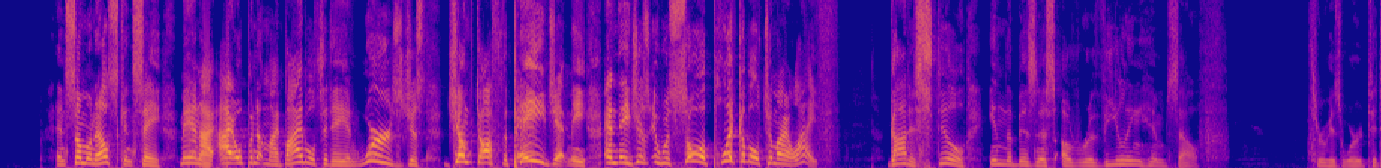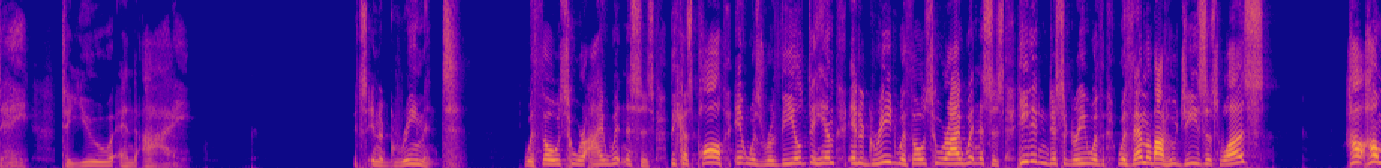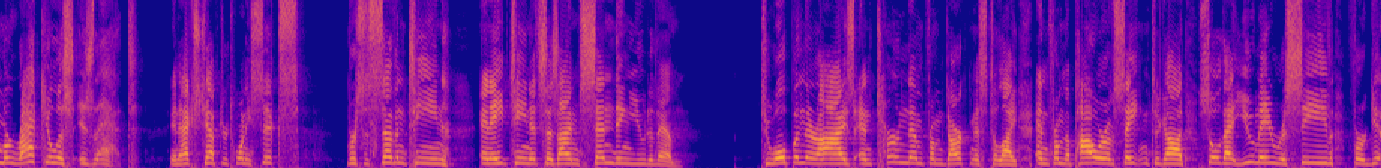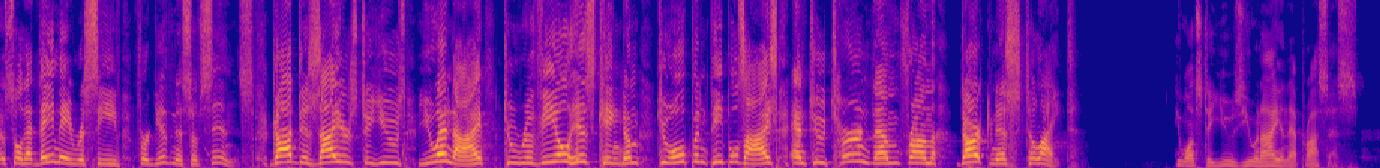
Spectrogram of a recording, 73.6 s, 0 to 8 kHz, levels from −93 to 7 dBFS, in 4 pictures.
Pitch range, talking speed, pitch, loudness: 215-275 Hz, 135 wpm, 245 Hz, -22 LUFS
